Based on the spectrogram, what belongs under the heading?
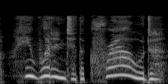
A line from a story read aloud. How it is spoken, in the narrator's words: Ravi muttered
